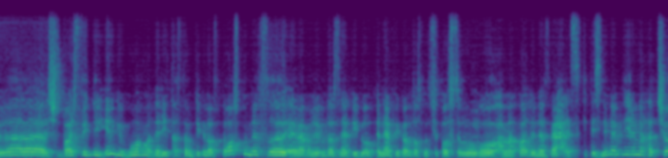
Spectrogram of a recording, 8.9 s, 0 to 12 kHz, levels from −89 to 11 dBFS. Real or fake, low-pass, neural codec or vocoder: fake; 10.8 kHz; codec, 16 kHz in and 24 kHz out, 0.6 kbps, FocalCodec, streaming, 2048 codes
